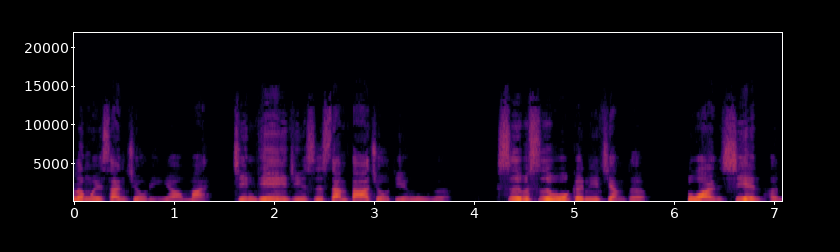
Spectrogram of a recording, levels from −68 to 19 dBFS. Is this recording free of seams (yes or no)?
no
